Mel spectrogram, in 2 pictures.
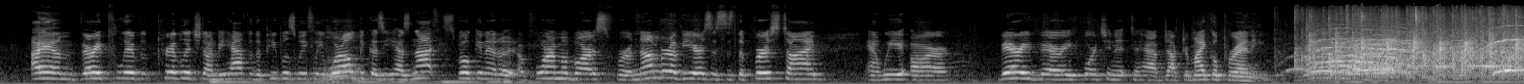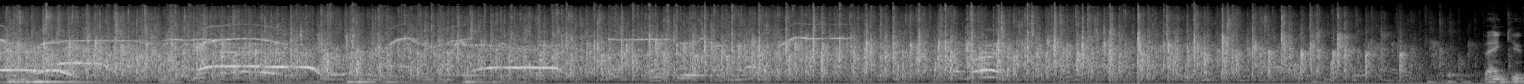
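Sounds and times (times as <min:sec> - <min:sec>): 
speech: 0:00.3 - 0:13.8, 0:30.2 - 0:30.4
audience applause before a speech: 0:12.8 - 0:30.4.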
